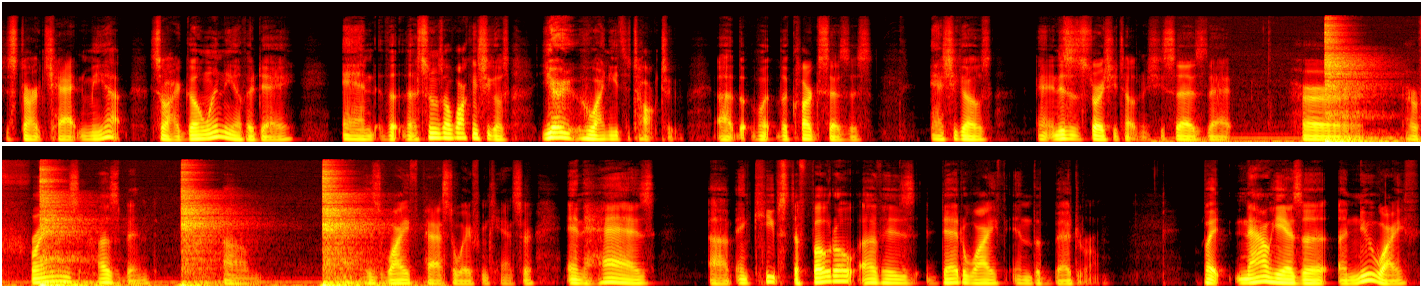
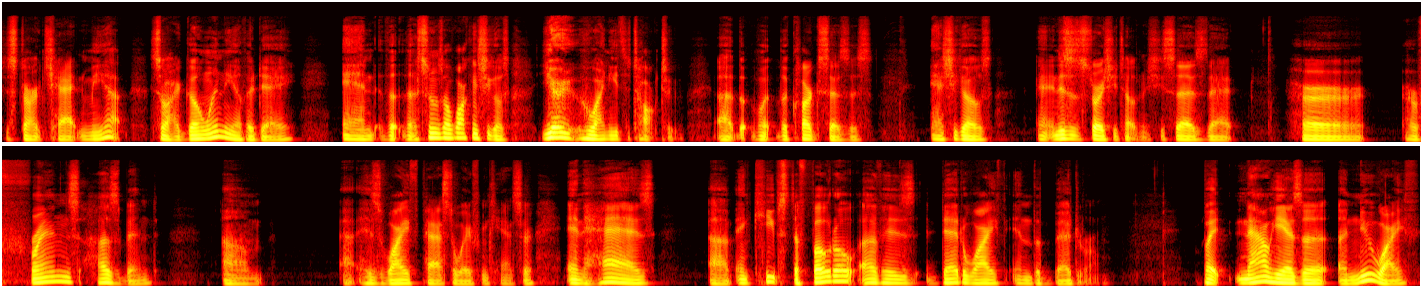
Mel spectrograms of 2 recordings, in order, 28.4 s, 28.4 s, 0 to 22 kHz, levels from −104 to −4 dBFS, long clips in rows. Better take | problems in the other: second | keyboard typing; loud; from 13 to 18 s; peak 4 dB above the speech

